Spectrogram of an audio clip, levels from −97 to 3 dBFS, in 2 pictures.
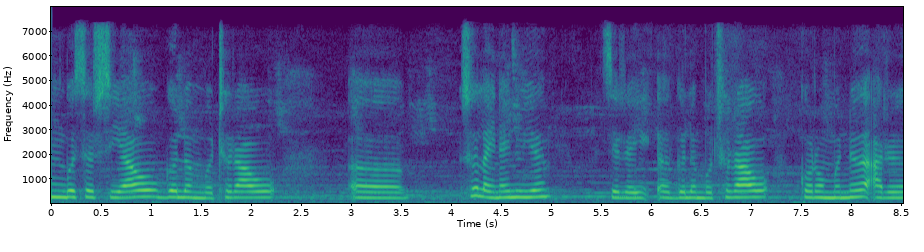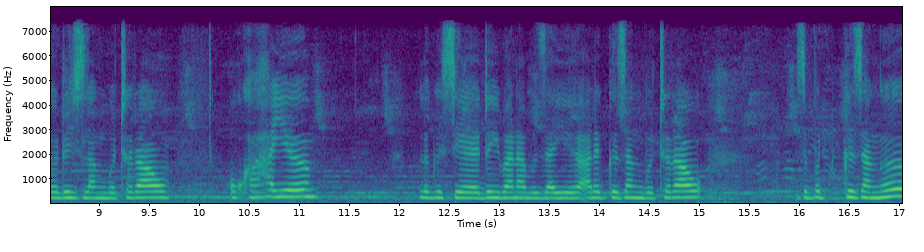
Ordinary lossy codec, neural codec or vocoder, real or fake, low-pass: AAC, 48 kbps; none; real; 7.2 kHz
